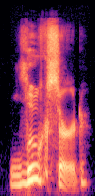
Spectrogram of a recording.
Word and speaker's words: Luxord: So, um, so his name is canonically pronounced Luxer.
